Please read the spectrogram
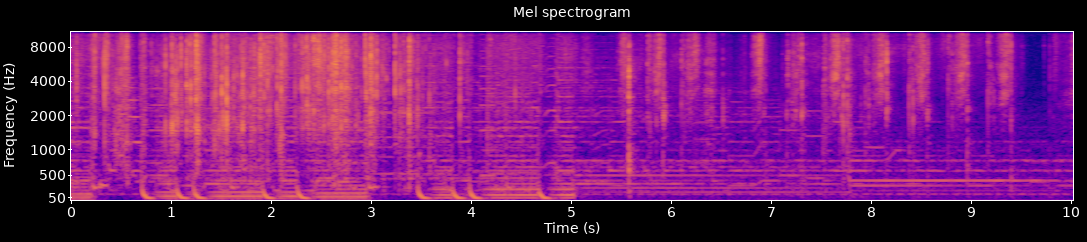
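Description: A foil booster-pack wrapper crinkling and tearing open over background music with long held tones, densest in the first half. About halfway through the crinkling gives way to lighter clicks of trading cards being handled.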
